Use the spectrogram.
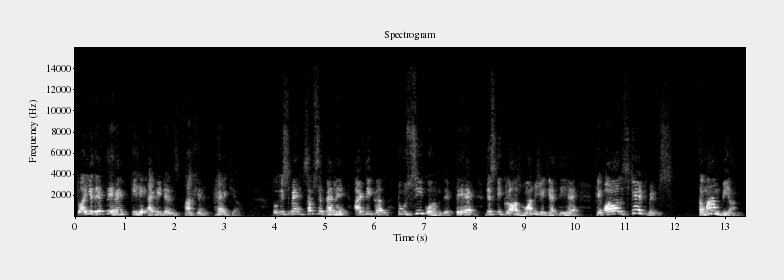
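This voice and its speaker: A Pakistani man lectures in a very slow, deliberate way, with a slightly high-pitched voice. He sounds like a law teacher explaining step by step, slipping English legal terms into his sentences. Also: very animated. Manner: didactic, deliberate, switches between Urdu and English legal terms. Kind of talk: instructional lecture.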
